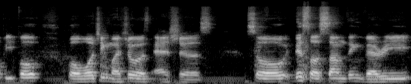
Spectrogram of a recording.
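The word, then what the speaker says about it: æ: so surprised that this a II was actually pronounced as ash okay it's the capital in a capita kind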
